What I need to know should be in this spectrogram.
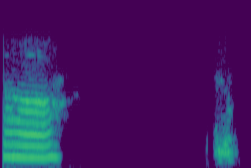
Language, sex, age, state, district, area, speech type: Assamese, female, 18-30, Assam, Udalguri, rural, conversation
